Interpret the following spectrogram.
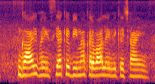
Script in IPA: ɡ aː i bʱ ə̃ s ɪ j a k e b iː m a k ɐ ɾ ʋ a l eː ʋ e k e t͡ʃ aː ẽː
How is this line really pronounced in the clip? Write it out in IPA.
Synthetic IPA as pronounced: ɡ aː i bʱ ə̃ s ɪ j a k e b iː m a k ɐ ɾ ʋ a l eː ʋ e k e t͡ʃ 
